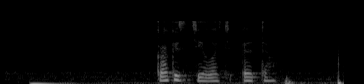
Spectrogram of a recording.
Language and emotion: Russian, neutral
